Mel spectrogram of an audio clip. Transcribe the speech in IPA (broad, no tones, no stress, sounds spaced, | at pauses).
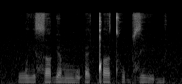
w i s ɐ ɠ ɛ m ŋ͡m u ʔ ɛ ǃ ɐ tʰ u b z i b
